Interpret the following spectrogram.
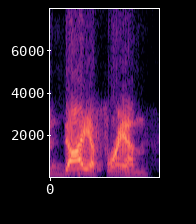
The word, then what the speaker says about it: diaphragm: is called the diaphragm this is the DIA fragum I got to put the G in I got to say the g or I spell it wrong diaphragm and it's it's got a g in it and as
